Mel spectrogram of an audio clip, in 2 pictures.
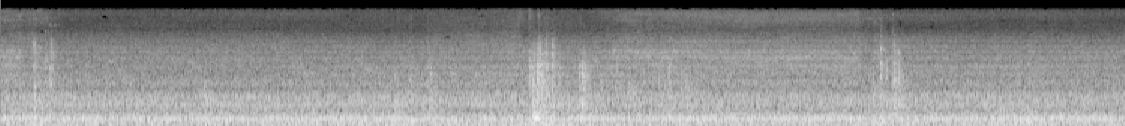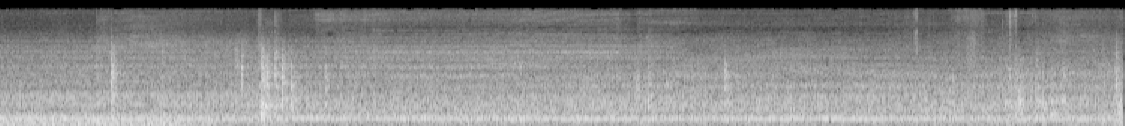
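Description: A backhoe engine hums steadily.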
